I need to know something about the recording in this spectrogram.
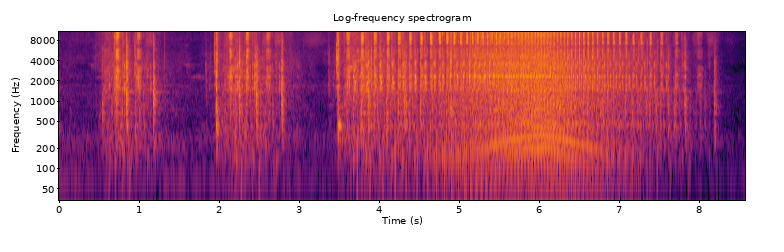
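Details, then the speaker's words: Toro walk-behind mower, a couple years old, non-running, after an adjustment and with sharpened blade fitted, on the table with debris-filled tank: two recoil pulls, engine catches, revs up and dies within about five seconds; cause undetermined. "fortunately for us the engine started and ran for a brief moment which is great news because it's more than what we got before"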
